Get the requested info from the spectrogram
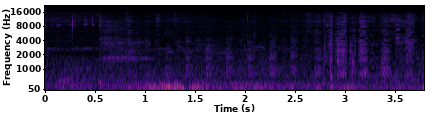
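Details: Yorkshire terrier puppy panting while playing fetch with a ball, steady soft rapid breaths under a low rumbling background, with a woman's voice briefly praising.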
